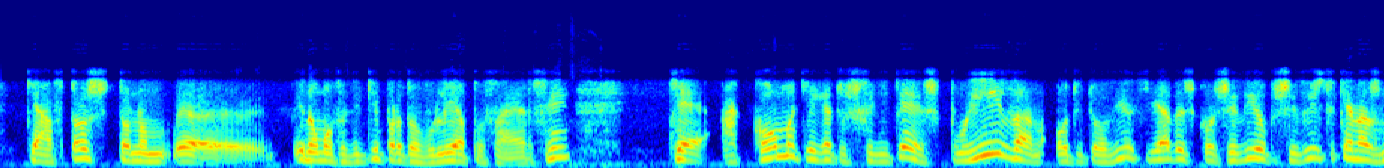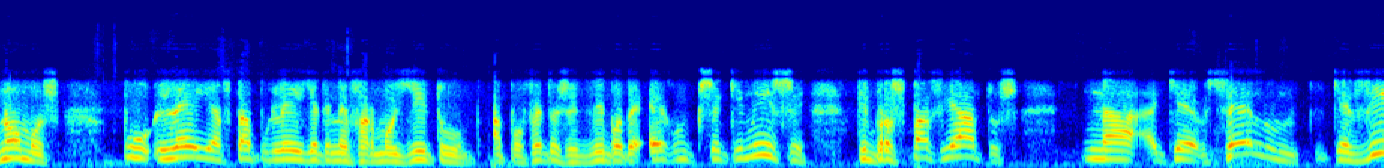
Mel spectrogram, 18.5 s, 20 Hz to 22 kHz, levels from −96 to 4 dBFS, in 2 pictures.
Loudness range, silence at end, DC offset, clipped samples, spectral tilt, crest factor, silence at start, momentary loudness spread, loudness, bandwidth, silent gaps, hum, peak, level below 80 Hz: 2 LU; 0 s; under 0.1%; under 0.1%; -8 dB/octave; 18 dB; 0.2 s; 10 LU; -30 LUFS; 5 kHz; none; none; -12 dBFS; -70 dBFS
